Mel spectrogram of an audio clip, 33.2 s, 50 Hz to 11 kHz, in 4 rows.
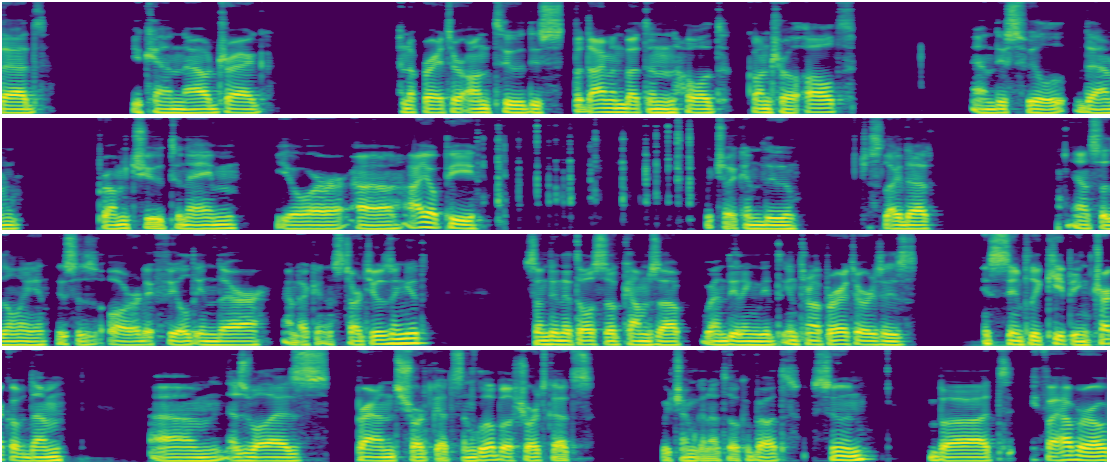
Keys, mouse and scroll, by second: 2.3-3.9 drag, 9.8-10.3 drag, 10.6-11.1 drag, 11.4-13.6 typing, 15.2-15.9 typing, 15.2 ctrl+drag, 17.2-17.8 drag, 30.5-31.3 drag.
